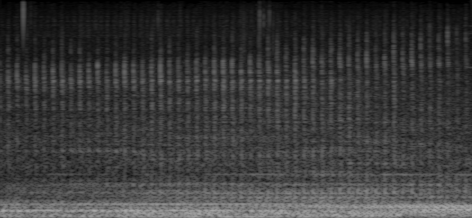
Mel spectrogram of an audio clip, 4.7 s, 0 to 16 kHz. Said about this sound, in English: Listen to that. That's an 18-wheeler engine braking, which he's not supposed to do. Not until 8 o'clock in the morning. Noise pollution.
